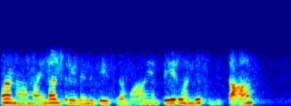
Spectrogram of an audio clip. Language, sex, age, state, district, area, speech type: Tamil, female, 18-30, Tamil Nadu, Mayiladuthurai, rural, conversation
